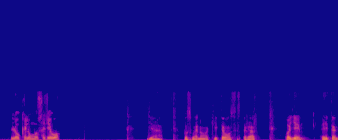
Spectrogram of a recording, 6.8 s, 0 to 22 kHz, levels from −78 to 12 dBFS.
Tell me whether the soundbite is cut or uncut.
uncut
